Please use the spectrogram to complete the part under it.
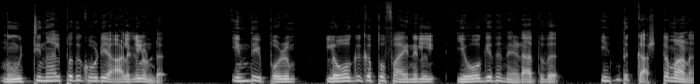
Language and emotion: Malayalam, sad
